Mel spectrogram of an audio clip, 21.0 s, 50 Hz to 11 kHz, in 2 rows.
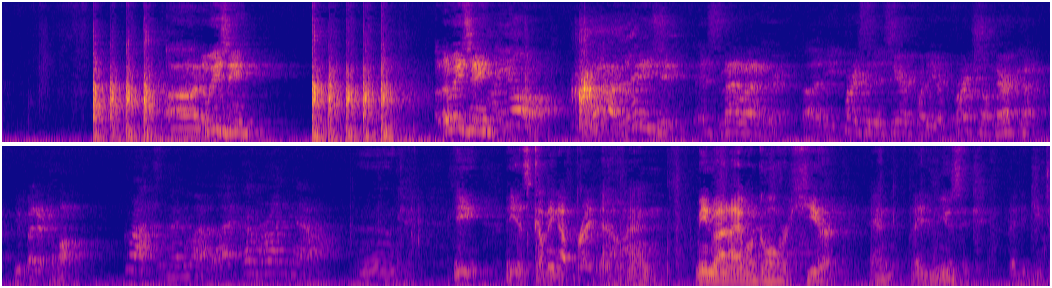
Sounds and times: Speech: 0:01.6 - 0:02.6, 0:04.4 - 0:20.9.

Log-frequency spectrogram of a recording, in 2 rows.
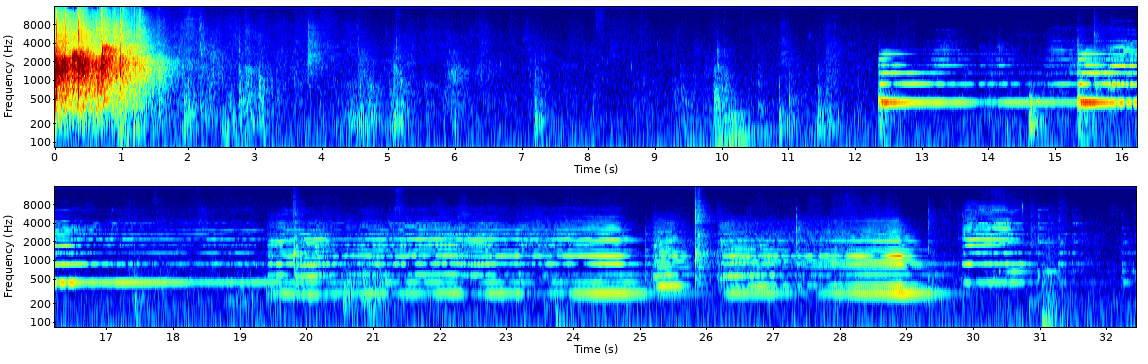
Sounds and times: Violin, fiddle: 0:12.4 - 0:32.4.

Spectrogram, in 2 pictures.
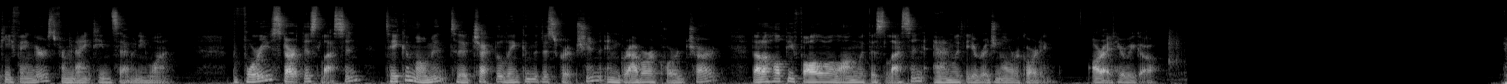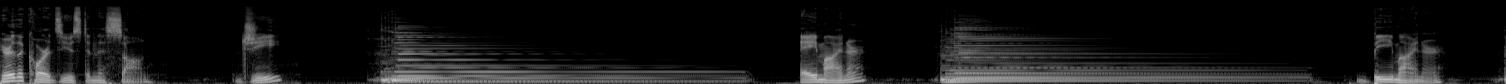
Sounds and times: Speech: 0:00.0 - 0:11.7, 0:15.0 - 0:16.7, 0:17.4 - 0:18.0, 0:23.1 - 0:23.8, 0:28.6 - 0:29.6.

